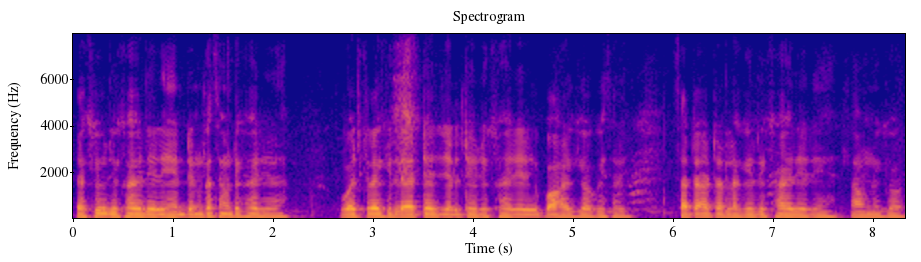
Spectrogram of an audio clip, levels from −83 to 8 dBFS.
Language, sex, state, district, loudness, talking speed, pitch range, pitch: Hindi, male, Madhya Pradesh, Umaria, -18 LUFS, 275 wpm, 110-115 Hz, 110 Hz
